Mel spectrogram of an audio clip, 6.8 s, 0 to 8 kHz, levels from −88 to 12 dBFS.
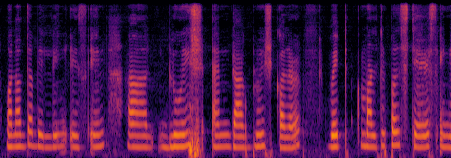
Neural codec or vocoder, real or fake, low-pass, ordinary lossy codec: codec, 44.1 kHz, 2.6 kbps, SNAC; fake; 7.2 kHz; none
